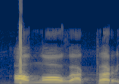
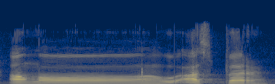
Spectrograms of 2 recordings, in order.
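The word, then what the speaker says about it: الله أكبر: Allahu Akbar atau dirubah. Tidak boleh dirubah. Allahu Akbar, Akbar itu kafnya diganti sin. Allahu Asbar, Asbar.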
